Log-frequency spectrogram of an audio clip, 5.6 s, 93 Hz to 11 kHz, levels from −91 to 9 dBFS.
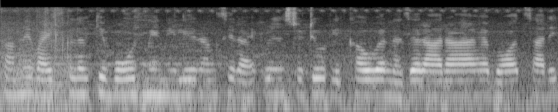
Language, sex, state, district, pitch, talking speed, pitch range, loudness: Hindi, male, Chhattisgarh, Raipur, 185 Hz, 205 wpm, 180-190 Hz, -16 LUFS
